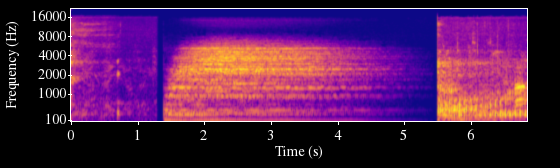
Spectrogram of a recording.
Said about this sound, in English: how the sound reverberates around the town of Lobethal when the bikes go by up the main street there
